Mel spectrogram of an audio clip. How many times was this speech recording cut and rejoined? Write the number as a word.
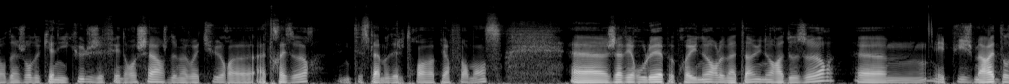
zero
